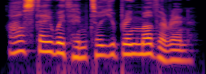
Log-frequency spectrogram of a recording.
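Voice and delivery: put-on a brave girl offering help; young Bobby.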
